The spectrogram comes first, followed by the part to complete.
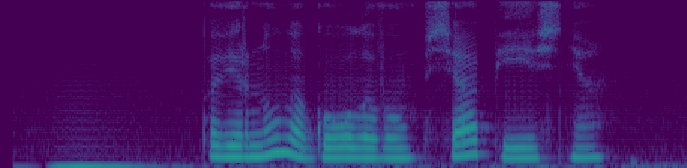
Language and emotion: Russian, sad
